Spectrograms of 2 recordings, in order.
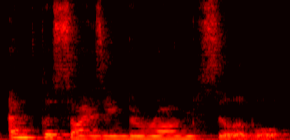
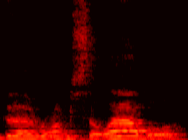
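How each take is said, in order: First: Said in the usual way. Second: Syllable stressed on its second syllable, sy-LA-ble; misplaced stress in syllable, a playful demo; wrong syllable stress. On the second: Shown as a demonstration.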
